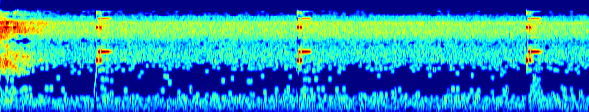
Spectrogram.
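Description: A short electronic blip sounds several times.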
